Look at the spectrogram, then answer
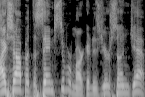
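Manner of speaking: very loud, cheerful, perky, high-pitched blurt. Speaker retells nervously blurting a line to a woman; retelling a loud, perky line. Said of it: "in a loud, cheerful, perky voice".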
